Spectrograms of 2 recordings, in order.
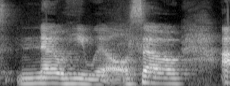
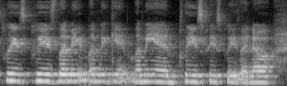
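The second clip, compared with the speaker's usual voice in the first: high, rapid pleading; retold desperate little pleas, pitched up; begging; 4 semitones higher, much faster than usual. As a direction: beg over and over, words tumbling out. Acting out begging to get in.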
